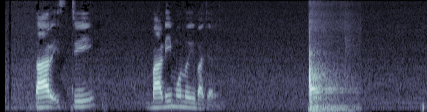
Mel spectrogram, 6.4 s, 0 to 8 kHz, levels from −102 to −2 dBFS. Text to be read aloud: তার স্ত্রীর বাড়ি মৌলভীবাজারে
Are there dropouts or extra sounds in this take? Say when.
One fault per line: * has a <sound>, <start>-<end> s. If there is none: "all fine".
* has a thud, 4.6-5.4 s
